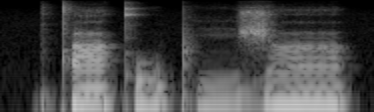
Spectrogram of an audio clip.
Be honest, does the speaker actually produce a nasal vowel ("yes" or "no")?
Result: no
